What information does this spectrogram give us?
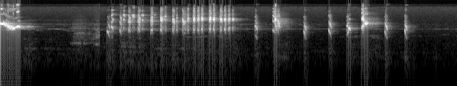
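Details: Actively singing Orange-headed thrush on a lure track full of varied phrases: a rapid, scratchy chatter of clustered chirps, followed by a string of separate sharp notes spaced roughly a quarter second apart.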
